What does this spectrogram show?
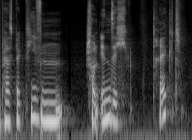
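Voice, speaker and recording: A woman is speaking here. Her pace is very slow. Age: 20s. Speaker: dance dramaturge. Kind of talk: interview. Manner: hesitant with frequent fillers.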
